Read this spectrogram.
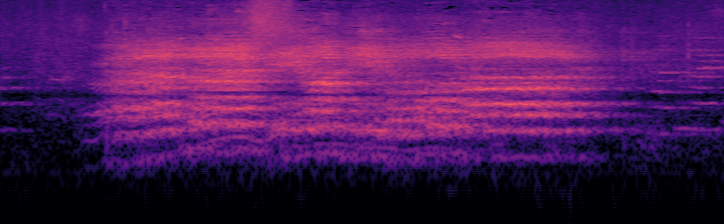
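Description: A choir and congregation sing together in a large echoing hall.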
